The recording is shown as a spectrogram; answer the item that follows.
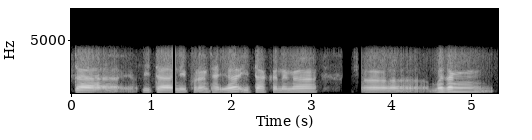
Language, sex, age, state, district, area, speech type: Bodo, male, 45-60, Assam, Udalguri, urban, conversation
